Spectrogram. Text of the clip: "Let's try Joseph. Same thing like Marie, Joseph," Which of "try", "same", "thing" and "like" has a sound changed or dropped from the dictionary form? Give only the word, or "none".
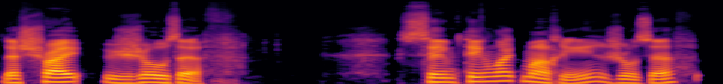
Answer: none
